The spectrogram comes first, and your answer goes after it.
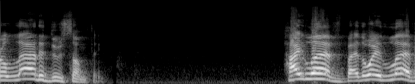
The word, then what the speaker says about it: Liev: Hi Lev, by the way, Lev, it's not Liev, it's Lev. It's spelled L-I-E-V.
